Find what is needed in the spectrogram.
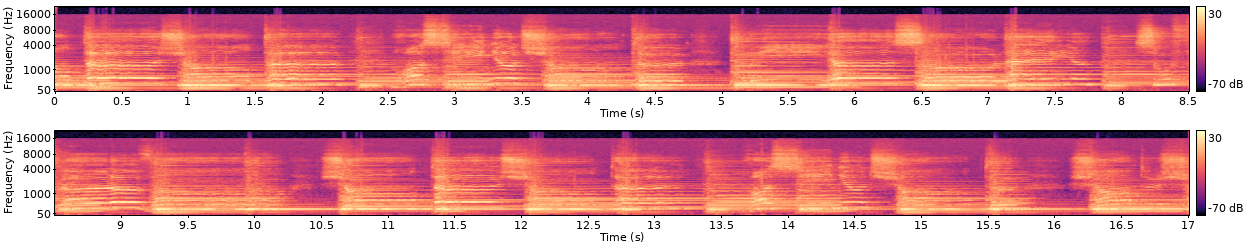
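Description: Acoustic guitar strummed in a steady rhythm, an instrumental passage of a French chanson with no lyrics sung.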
